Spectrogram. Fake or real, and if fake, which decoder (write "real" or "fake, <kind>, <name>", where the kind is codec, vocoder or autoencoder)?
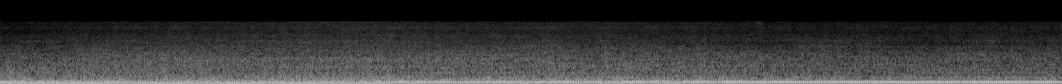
fake, autoencoder, DAC-VAE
